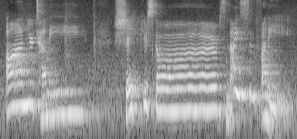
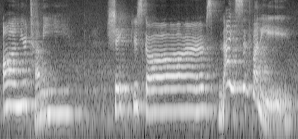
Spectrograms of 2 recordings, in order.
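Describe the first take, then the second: No difference in how they are said.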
